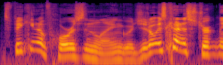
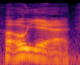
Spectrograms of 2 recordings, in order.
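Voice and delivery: normal talking voice

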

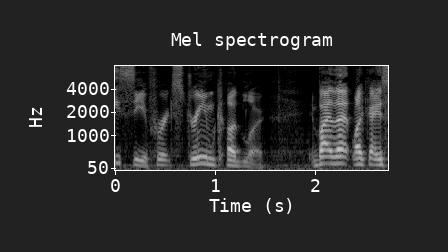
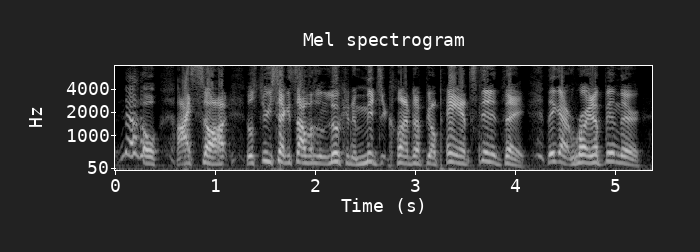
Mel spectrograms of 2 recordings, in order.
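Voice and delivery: paranoid loud accusation; 4 semitones higher, 7 dB louder than usual. Retold or imitated.

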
